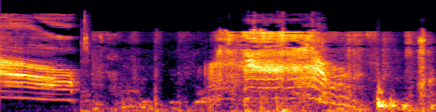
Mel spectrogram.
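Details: Kitten gives a short harmonic meow at the start, then a stretch of rougher, noisy sound with scattered clicks and rustling.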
